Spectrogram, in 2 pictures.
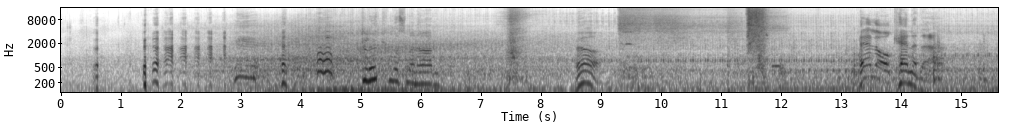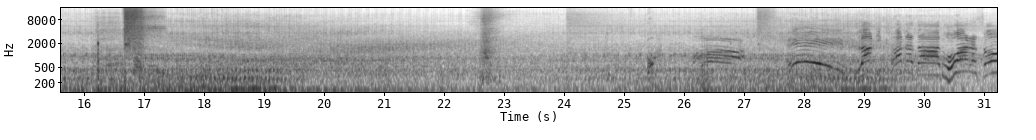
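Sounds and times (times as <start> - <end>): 
large bus engine idling at a bus stop in a small town: 0.0 - 31.2
laughter: 0.2 - 6.4, 7.3 - 9.1, 13.0 - 17.4, 25.4 - 31.2
speech: 0.5 - 0.8, 1.4 - 6.5, 8.6 - 9.1, 13.3 - 14.8
bus air brakes hissing: 6.4 - 18.6, 22.3 - 26.2, 27.0 - 27.7.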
